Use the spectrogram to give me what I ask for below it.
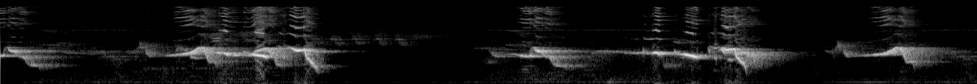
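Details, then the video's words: Black-naped oriole in full, lively song: three bursts of rich, fluting whistled phrases, slurring and dropping, each about two seconds long and separated by short pauses. Faint higher twittering sounds alongside. "Burung kepodang gacor dor..."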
